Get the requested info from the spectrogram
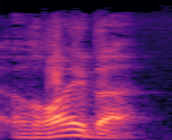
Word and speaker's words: Räuber: The robber, der Räuber, is coming to get ya. Räuber rhymes with Klaus Teuber, and this is how you can remember which guy actually invented this game.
